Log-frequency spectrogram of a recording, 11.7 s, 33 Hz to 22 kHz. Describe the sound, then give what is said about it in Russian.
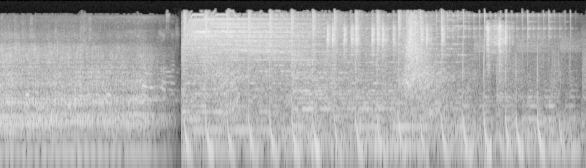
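Sixteen vintage aircraft fly over a reenactment battlefield, their engines making a loud, dense droning roar that follows an abrupt cut from a different noisy passage. “В завершении над полем битвы пролетело 16 раритетных аппаратов клуба «Эскадрон».”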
